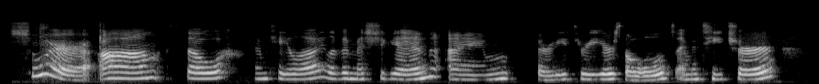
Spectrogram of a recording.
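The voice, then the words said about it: Cute regional accent. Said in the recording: “you have the cutest accent ... Super cute voice.”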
